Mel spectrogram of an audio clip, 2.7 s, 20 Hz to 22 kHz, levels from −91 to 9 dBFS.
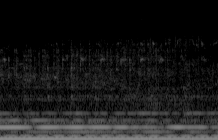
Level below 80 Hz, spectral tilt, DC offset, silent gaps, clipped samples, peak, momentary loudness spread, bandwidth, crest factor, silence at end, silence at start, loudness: -42 dBFS; -8 dB/octave; under 0.1%; none; under 0.1%; -30 dBFS; 3 LU; 6.8 kHz; 10 dB; 0 s; 0 s; -42 LUFS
